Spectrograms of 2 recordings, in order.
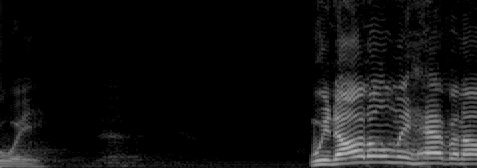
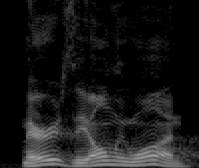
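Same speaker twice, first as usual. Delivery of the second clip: ordinary delivery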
